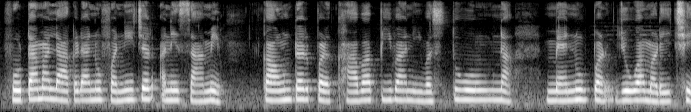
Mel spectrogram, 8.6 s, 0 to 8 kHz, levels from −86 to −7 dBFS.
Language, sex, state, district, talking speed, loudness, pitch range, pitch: Gujarati, female, Gujarat, Valsad, 110 wpm, -16 LUFS, 210-230 Hz, 220 Hz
